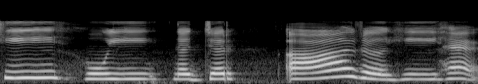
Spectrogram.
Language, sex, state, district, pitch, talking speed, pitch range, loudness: Hindi, male, Punjab, Fazilka, 255 Hz, 75 wpm, 245-290 Hz, -15 LUFS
